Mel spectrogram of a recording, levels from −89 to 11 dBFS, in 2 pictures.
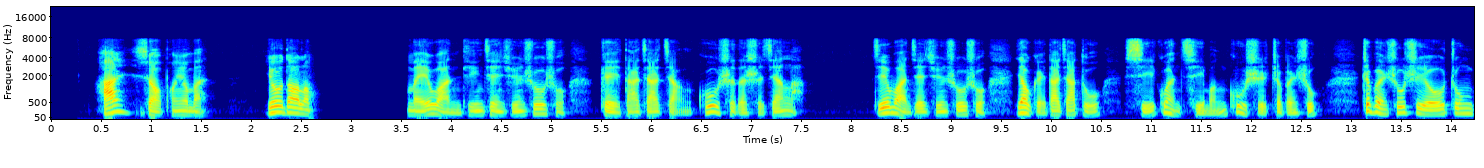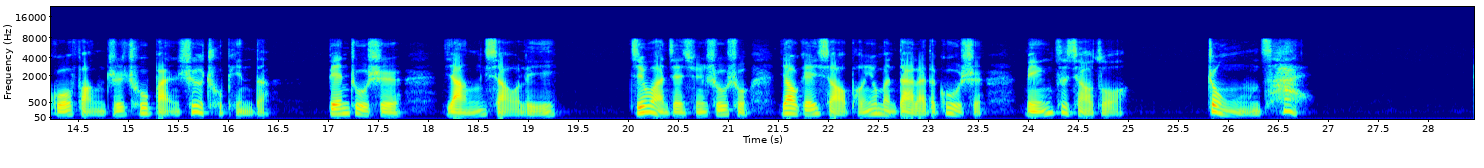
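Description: At 2.58 s the speech stops and a gap of about one second opens, lasting until 3.58 s. For most of it, roughly 0.89 s, there is silence, after a brief tail where the last sound carries on and fades. The speech then resumes from where it broke off with nothing skipped, now running about a second later than before. This is a call audio freeze, likely caused by packets held up in transit so that the jitter buffer ran dry and the receiver had to fill the wait.

From 9.29 s to 15.93 s the speech plays at about 113% of its normal rate with the pitch unchanged, so it sounds hurried. In total, something like a second of audio is trimmed away. A second, shorter stretch from 16.43 s to 17.22 s runs at about 111%, with roughly a tenth of a second removed. Both are jitter buffer speed-up. The buffer had built up more delay than it targets, probably from the extra second added by the earlier freeze. 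To shed that excess, the receiver repeatedly cut out short pieces one or a few pitch periods long. Throughout the clip, the G.722 call path leaves nothing above 8 kHz.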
